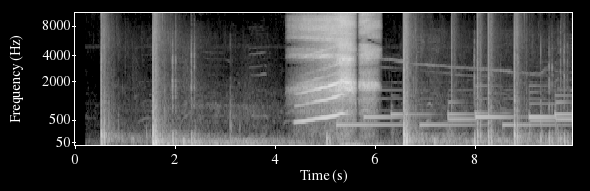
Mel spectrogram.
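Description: Fireworks launch and burst, with a rising whistle streaking upward between several sharp, loud booms, followed by scattered cracks and thin tonal whines.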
